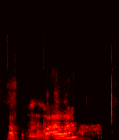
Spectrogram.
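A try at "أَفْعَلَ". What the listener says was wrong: Af'ala. Depannya ada alifnya, Bu.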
